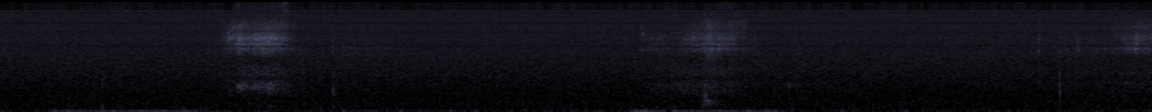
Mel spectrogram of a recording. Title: snoring pug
